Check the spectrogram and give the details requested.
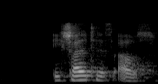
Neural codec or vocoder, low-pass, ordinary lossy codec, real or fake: vocoder, 44.1 kHz, 80 mel bands, Vocos; 7.2 kHz; none; fake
